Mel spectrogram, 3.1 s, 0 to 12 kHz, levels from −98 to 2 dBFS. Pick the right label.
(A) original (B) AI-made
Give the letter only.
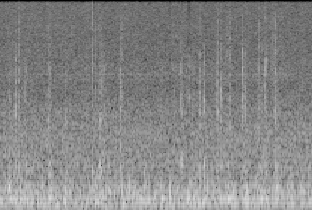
A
